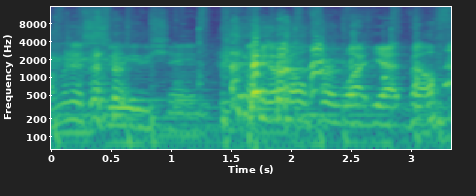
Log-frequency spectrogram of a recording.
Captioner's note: group laughs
